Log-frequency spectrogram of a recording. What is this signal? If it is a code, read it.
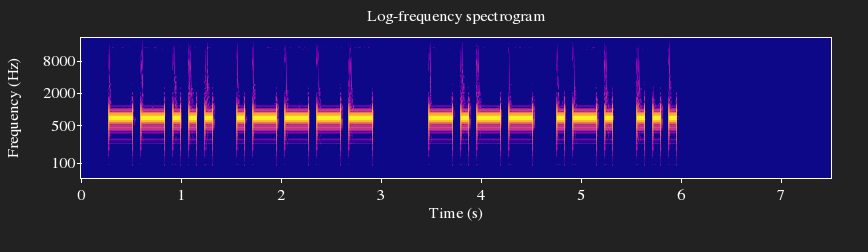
Morse code, heard as a keyed tone, about 15 wpm, 700 Hz. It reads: 71 YRS
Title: Practice QSO - Exchange 3 - More Info - 15wpm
